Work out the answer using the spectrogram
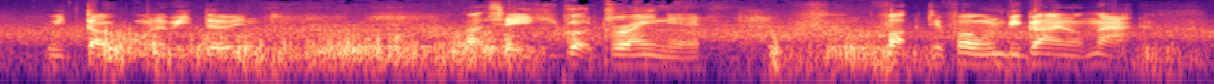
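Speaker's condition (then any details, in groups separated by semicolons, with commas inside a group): No condition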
